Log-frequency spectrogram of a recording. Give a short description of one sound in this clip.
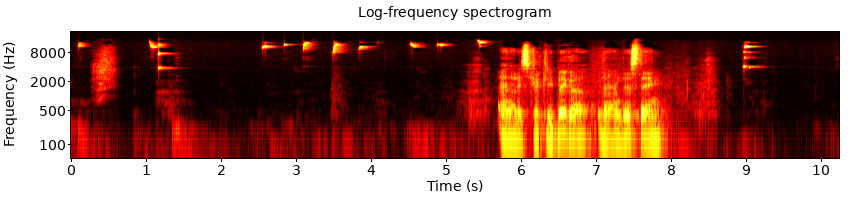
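A marker squeaks in short strokes on a glass board.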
